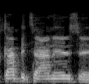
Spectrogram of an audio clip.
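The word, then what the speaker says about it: Capitanes: mexico and um they're calling it the capitans i i hope that's how you pronounce it well it's uh yes it's capitanis and the team already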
